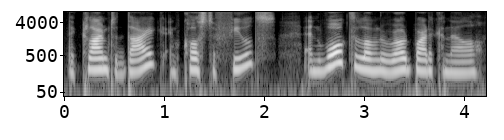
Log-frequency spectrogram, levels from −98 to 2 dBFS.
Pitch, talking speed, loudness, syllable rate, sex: 205 Hz, 225 wpm, -20 LUFS, 5.7 syllables/s, female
